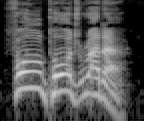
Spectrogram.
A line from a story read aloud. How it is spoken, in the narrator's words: the commander bellowed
